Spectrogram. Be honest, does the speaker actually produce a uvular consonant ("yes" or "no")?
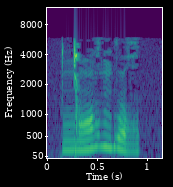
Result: yes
